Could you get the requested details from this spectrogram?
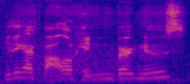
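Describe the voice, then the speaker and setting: A man's voice: on the high side, moderate pace, faint music behind. A man chatting on a game stream, joking with mock-dramatic asides. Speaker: stream co-host. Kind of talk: casual gameplay chat.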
